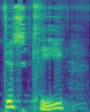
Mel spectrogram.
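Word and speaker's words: DSKY: display and keypad known as the dsk Y pronounced dis key on board both the CM and M LM Mission Control at Houston also had a disc key to interface with the AGC for remote control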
